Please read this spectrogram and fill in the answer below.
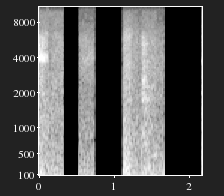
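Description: Near silence, broken by three faint, brief blips of noise.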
